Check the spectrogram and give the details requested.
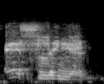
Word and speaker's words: Esslingen: No, of course I horribly butchered the name of the town. It's Esslingen.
